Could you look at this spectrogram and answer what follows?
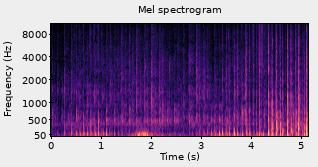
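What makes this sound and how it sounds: A 1-litre laminated paperboard oat milk carton is held close and tapped rapidly with the fingertips, about thirty-four quick hits in an uneven rhythm. The taps are dull, low, hollow thuds with almost no ring, growing louder and denser toward the end.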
